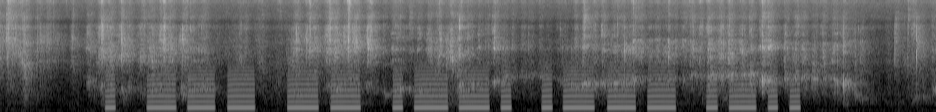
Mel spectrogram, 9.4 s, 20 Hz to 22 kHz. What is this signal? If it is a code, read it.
Morse code (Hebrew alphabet), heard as a horn, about 11 wpm, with the noise of a restroom. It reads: והמפעל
